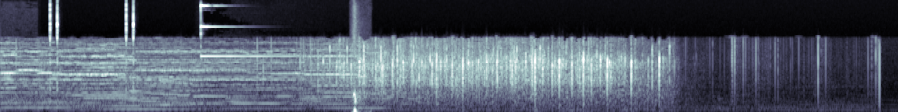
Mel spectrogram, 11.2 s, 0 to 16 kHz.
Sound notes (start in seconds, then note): 2.5 bell ringing; 4.7 audience applauding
